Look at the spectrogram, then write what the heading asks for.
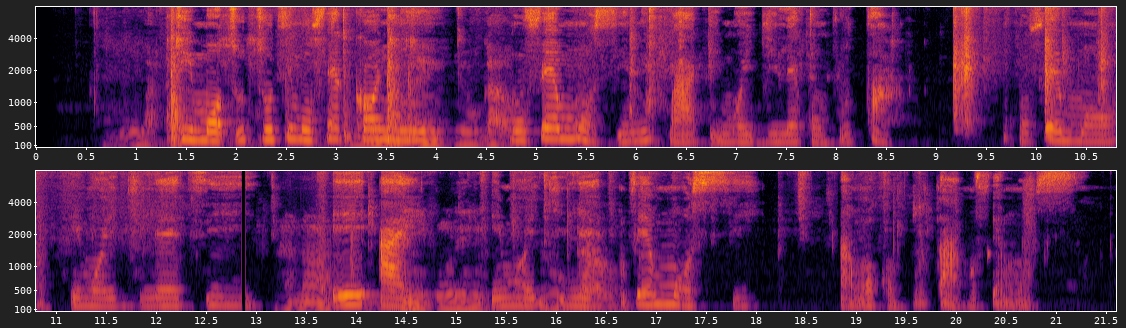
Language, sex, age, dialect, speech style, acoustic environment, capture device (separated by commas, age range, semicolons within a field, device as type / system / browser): Yoruba, female, 45-54, Nigeria - Lagos Yoruba, relaxed, nature, mobile / Linux / Chrome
